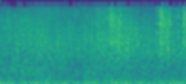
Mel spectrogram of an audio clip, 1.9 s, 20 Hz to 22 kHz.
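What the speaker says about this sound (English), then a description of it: "5-3 rocket barrage reading on in" Rocket barrage in the Company of Heroes 1 World War II strategy game, a dense, continuous rumble of overlapping explosions with a few sharper bursts near the end.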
